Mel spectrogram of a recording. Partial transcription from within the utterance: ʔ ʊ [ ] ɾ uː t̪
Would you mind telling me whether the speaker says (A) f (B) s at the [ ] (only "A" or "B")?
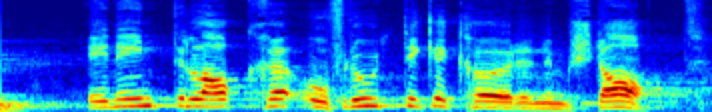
A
